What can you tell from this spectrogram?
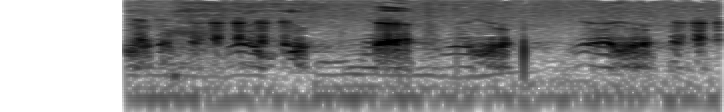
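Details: Marsh frog, from a recording that also shows an attack by a grass snake, heard as dense, overlapping nasal croaks and rattles starting abruptly after a half-second of silence, with a low rumbling background.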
